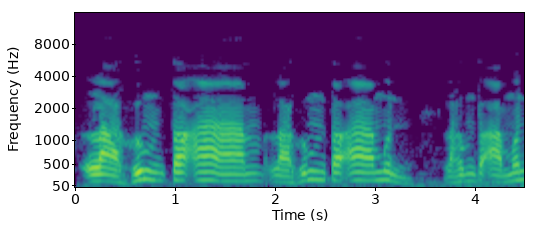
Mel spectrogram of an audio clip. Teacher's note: ya lahum lahumamun lahumun ini mim mati bertemu dengan huruf th maka harus dibaca Idhar syafawi yang bacanya jelas tanpa mendengung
